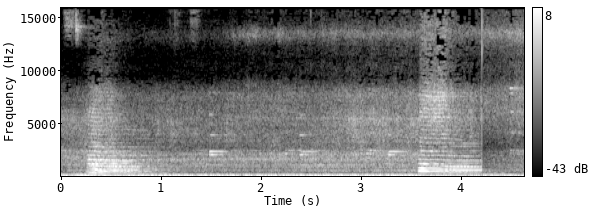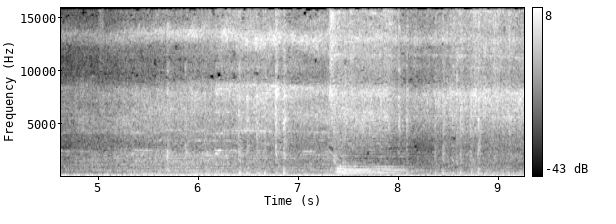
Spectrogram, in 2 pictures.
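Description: A locomotive horn blares in long loud blasts.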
